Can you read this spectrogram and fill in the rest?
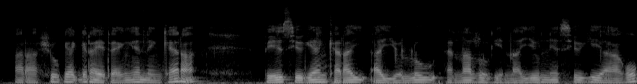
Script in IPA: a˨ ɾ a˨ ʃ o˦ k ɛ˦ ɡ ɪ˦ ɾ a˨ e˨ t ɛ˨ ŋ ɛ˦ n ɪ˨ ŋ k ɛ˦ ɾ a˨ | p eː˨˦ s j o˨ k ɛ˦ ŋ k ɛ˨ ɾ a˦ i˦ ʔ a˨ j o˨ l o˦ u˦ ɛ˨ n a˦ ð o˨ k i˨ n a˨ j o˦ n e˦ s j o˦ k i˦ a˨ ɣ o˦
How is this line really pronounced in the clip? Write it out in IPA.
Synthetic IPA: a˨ ɾ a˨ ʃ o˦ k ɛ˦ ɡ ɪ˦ ɾ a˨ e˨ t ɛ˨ ŋ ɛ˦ n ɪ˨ ŋ k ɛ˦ ɾ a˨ | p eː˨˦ s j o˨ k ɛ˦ ŋ k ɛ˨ ɾ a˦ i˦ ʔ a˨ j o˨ l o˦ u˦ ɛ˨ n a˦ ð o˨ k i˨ n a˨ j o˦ n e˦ s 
